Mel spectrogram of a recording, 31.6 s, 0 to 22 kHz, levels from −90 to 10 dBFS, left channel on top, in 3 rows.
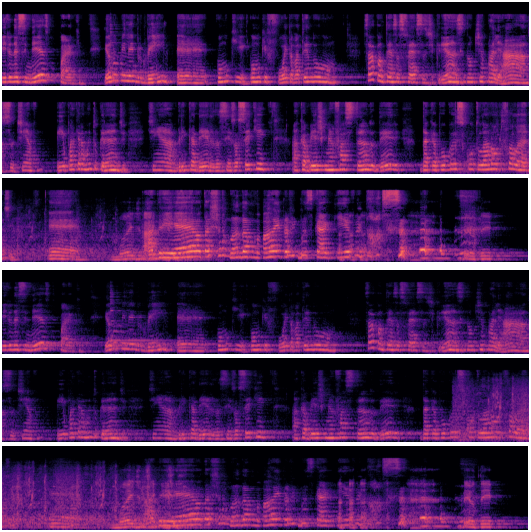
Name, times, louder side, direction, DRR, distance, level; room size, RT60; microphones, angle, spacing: voice 1, 0.0-6.8 7.3-11.4 11.6-13.2 13.5-16.1 16.4-21.5 22.0-22.8 23.9-30.5, left 7 dB, 75° left, 0.3 m, -25 dB
Bell, 2.2-3.5, right 3 dB, 30° left, 2.2 m, -45 dB
sound 1, 19.5-24.8, right 7 dB, 70° right, 0.4 m, -40 dB
voice 2, 23.2-24.7 27.8-28.8 29.2-30.9, right 3 dB, 30° right, 0.6 m, -32 dB
24.0 x 23.5 x 2.5 m
head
